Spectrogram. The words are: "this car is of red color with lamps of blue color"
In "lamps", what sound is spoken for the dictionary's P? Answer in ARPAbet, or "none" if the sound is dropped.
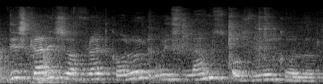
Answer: none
